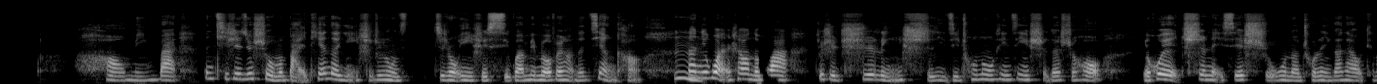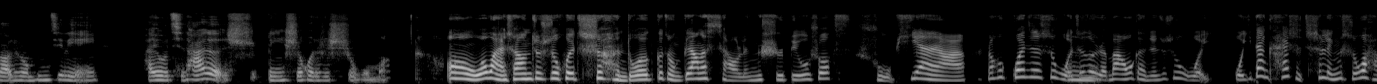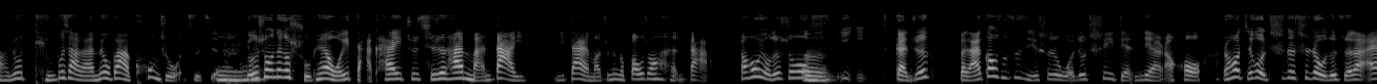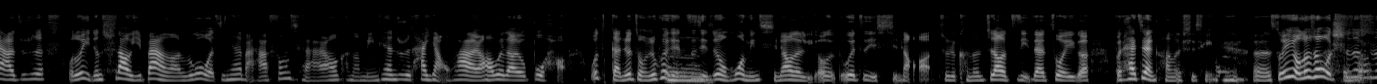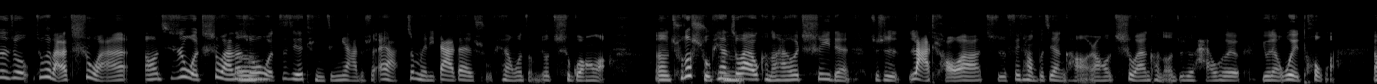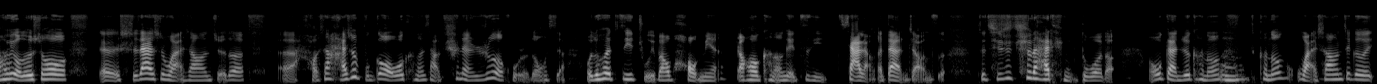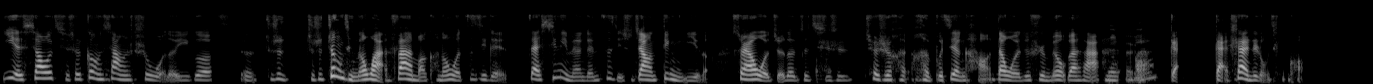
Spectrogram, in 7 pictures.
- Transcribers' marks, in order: teeth sucking; teeth sucking
- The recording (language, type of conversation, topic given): Chinese, advice, 情绪化时想吃零食的冲动该怎么控制？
